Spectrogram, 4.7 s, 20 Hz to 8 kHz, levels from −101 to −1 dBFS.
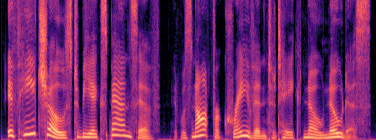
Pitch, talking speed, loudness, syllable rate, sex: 205 Hz, 190 wpm, -17 LUFS, 5.1 syllables/s, female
